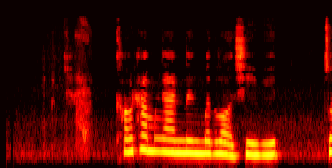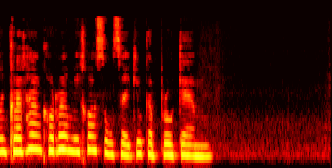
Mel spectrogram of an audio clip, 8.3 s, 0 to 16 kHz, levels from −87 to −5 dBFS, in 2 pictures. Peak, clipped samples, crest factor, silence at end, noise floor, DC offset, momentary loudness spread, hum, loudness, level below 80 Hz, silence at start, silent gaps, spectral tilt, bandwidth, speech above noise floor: -12 dBFS; under 0.1%; 18 dB; 1.5 s; -64 dBFS; under 0.1%; 12 LU; none; -28 LUFS; -80 dBFS; 0.95 s; none; -5.5 dB/octave; 11.5 kHz; 36 dB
